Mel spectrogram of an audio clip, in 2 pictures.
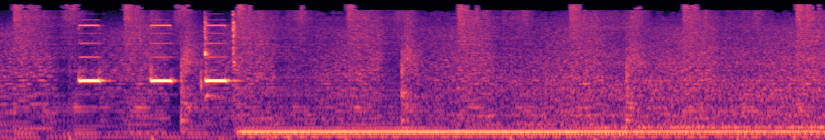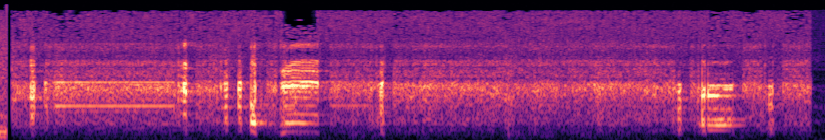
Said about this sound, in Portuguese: Com isso, vocês vão levar o prato para o micro-ondas e colocar para esquentar em um minuto e meio.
